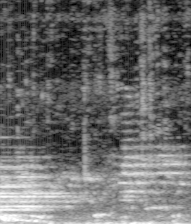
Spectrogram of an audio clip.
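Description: A pet pigeon with dark eyes and a crooked build coos softly in its coop, faint low throaty calls repeating over a quiet background.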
